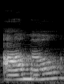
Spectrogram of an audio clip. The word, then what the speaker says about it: Amo: talk about Amo denim ammo I think it's pronounced ammo ammo denim ammo um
